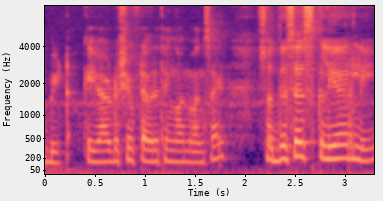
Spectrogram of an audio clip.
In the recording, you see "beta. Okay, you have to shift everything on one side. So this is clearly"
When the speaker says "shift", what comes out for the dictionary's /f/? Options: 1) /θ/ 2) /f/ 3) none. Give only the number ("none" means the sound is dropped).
2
